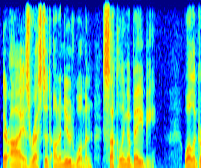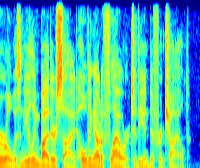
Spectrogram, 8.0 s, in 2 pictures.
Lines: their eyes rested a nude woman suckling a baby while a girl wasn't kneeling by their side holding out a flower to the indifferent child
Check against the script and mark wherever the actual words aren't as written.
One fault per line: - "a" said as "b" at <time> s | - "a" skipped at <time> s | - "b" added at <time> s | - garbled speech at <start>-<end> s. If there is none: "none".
- "on" added at 1.1 s
- "wasn't" said as "was" at 4.3 s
